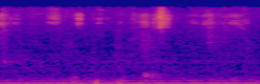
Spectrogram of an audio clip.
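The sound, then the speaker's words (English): Faint pen or marker scratches as notes are written out. A few soft strokes sit over a low steady hum, with no talk. “I'll just write these over here.”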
